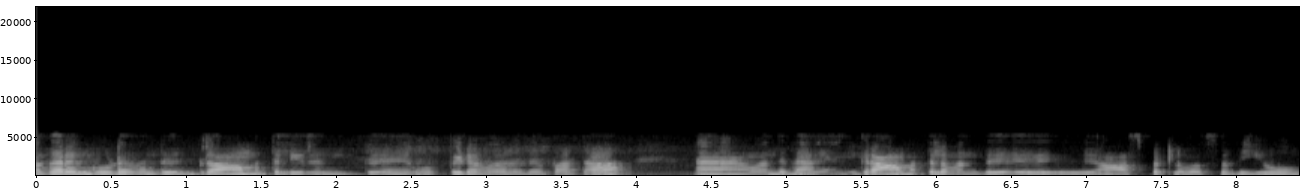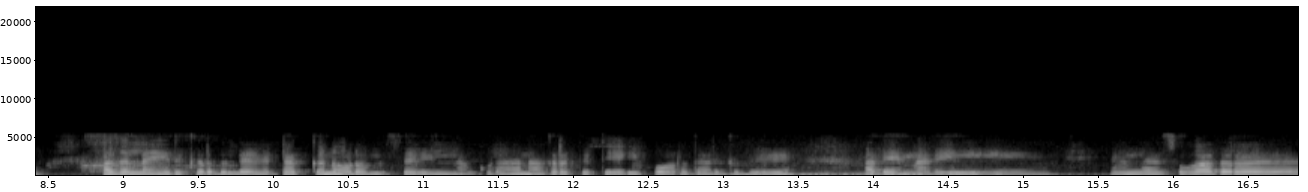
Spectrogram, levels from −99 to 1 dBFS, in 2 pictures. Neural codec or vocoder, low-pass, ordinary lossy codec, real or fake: none; 5.4 kHz; none; real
